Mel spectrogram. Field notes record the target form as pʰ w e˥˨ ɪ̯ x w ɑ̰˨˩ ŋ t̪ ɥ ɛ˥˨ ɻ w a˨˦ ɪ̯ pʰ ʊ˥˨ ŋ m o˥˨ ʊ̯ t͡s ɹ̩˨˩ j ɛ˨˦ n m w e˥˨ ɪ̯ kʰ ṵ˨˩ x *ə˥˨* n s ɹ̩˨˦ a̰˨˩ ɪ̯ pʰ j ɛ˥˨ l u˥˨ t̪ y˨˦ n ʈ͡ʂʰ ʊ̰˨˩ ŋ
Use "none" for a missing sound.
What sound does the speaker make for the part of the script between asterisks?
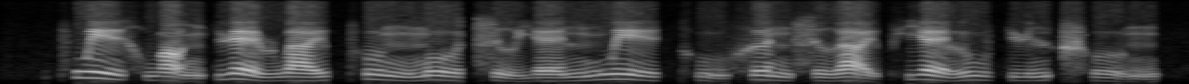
ə˥˨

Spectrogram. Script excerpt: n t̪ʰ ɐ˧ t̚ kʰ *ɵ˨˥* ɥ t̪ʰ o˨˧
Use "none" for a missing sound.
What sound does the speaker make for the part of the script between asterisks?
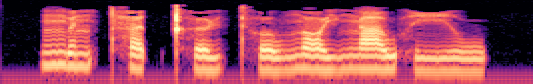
ɵ˨˧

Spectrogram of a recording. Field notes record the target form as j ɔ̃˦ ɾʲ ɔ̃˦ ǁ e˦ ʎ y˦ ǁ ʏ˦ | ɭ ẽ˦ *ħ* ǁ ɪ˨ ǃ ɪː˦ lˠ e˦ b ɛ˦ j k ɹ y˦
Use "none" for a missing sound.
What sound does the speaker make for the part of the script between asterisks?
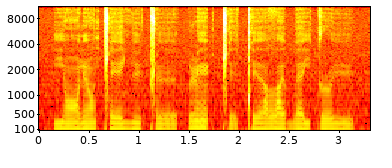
ʔ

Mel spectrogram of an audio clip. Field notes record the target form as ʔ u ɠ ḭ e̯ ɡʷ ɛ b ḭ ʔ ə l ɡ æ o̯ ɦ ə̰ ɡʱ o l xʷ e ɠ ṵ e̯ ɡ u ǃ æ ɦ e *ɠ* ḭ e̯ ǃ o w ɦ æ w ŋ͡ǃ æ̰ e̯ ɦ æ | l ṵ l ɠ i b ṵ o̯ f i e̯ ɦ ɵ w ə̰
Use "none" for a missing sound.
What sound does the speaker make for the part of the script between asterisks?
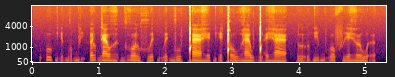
ɠ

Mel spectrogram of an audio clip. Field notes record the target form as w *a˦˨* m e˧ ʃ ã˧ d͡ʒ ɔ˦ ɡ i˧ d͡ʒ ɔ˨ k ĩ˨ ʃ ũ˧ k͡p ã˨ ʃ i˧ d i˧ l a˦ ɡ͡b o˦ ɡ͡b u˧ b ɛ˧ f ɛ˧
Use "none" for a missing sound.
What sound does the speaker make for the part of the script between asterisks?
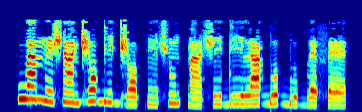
a˦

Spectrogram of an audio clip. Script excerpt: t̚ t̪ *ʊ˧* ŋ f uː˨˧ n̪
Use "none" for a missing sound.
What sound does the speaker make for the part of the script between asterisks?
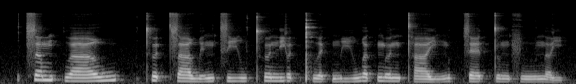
ʊ˧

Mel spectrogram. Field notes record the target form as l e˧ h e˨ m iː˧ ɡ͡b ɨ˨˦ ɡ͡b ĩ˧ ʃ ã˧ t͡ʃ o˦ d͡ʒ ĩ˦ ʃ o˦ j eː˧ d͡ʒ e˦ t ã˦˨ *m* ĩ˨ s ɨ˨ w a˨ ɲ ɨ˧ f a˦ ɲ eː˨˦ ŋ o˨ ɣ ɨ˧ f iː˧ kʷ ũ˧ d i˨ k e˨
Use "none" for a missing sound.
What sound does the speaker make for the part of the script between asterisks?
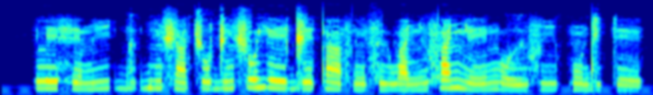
f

